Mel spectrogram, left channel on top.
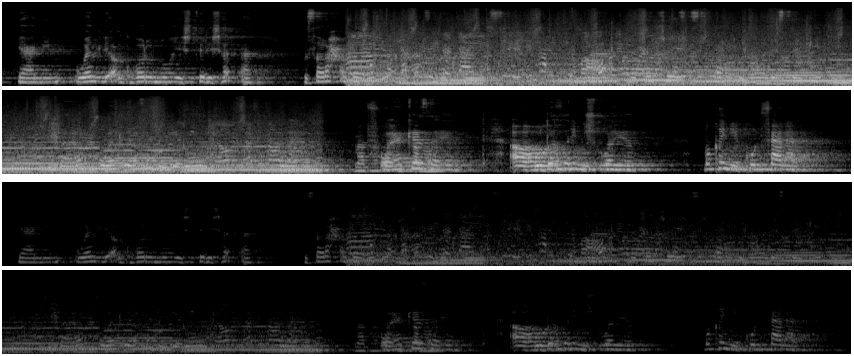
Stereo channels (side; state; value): right; quieter; 21.3 dB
